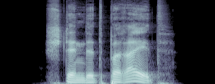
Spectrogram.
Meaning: second-person plural subjunctive II of bereitstehen
- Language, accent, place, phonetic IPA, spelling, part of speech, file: German, Germany, Berlin, [ˌʃtɛndət bəˈʁaɪ̯t], ständet bereit, verb, De-ständet bereit.ogg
